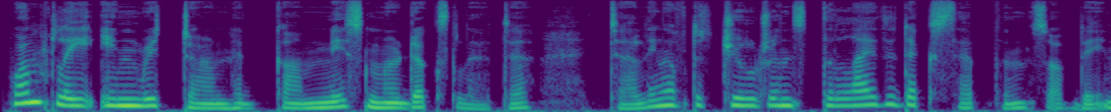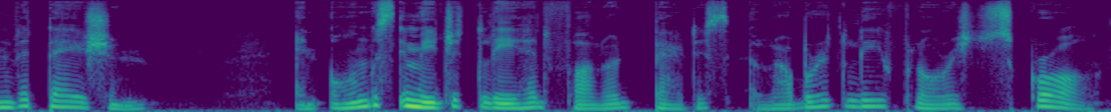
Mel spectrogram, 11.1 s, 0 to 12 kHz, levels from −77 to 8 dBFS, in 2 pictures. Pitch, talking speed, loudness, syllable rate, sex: 155 Hz, 140 wpm, -21 LUFS, 5.6 syllables/s, female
